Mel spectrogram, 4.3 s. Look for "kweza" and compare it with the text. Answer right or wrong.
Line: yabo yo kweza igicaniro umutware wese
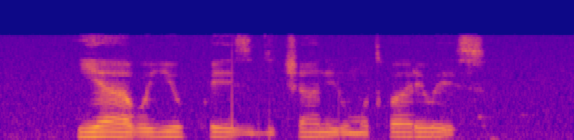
right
